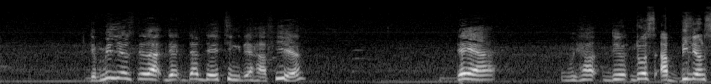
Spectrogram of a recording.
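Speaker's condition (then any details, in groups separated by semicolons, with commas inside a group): No condition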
